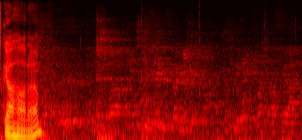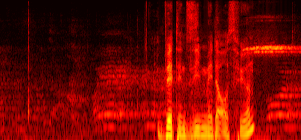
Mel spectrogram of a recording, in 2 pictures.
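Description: Spectators shout loudly in an echoing sports hall.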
